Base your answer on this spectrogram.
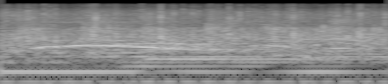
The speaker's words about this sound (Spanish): Aleluya. Dale un aplauso al Padre. Dale un aplauso al Hijo. Y dale un aplauso al Espíritu Santo.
